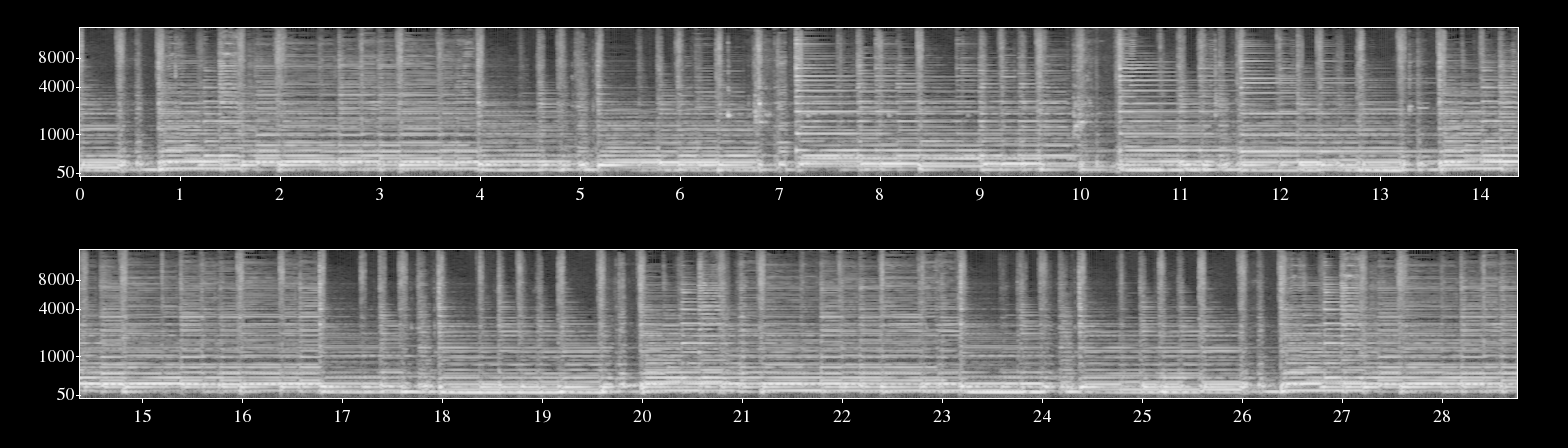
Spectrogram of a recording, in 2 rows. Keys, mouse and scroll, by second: 6.7 scroll down 1.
